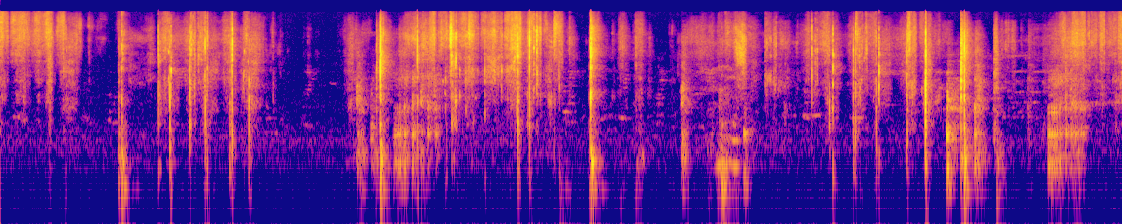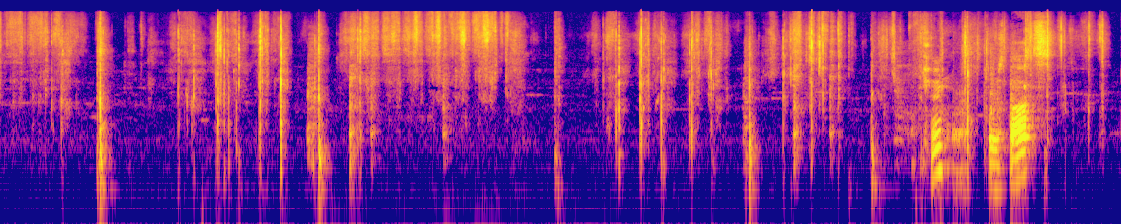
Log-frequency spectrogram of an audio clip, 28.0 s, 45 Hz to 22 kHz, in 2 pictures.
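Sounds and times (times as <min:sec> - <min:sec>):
cards rustling against each other: 0:00.0 - 0:03.4, 0:04.4 - 0:08.2, 0:09.1 - 0:12.6, 0:13.2 - 0:28.0
cards flicking and tapping: 0:00.2 - 0:03.3, 0:04.4 - 0:07.5, 0:09.6 - 0:12.5, 0:13.4 - 0:15.4, 0:16.2 - 0:25.2.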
